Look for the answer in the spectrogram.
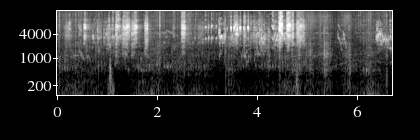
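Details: Budgies chattering in a steady stream of rapid, buzzy, high warbles and chirps, several birds overlapping, over a low murmur that rises and falls.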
